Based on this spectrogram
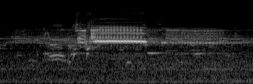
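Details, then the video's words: Red-winged blackbird at Humboldt Park: a few soft introductory notes, then a loud, harsh, buzzy trill held about half a second before cutting off abruptly. "Red-winged Blackbird"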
